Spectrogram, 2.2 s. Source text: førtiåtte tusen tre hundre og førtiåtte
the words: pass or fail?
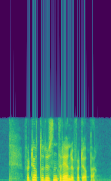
pass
